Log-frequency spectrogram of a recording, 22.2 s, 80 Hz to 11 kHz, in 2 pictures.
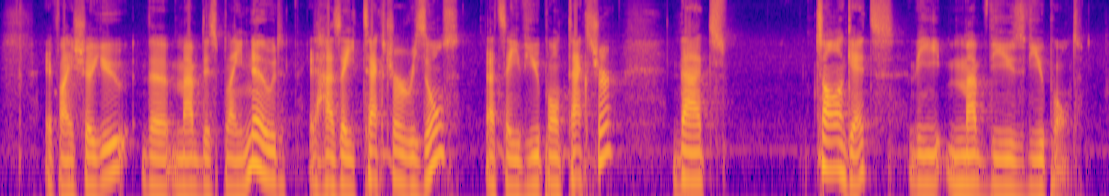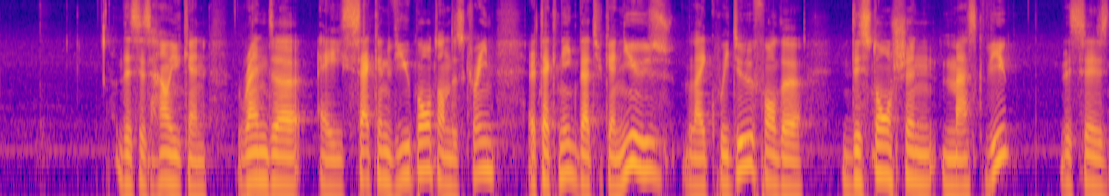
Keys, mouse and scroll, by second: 1.8 click, 4.4 click, 4.8 click, 8.1 click, 9.6 click, 11.5 Escape, 19.8 click, 20.6 scroll down 1.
